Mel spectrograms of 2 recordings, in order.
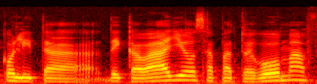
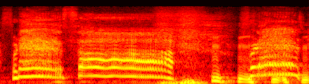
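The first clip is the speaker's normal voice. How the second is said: high-pitched street holler, drawn out; imitated yelling; 14 semitones higher, 4 dB louder, much slower than usual. Prisoners' women spot her on the avenue, imitated high yelling. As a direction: mimic women hollering a nickname from afar. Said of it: "empezaron a gritar".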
